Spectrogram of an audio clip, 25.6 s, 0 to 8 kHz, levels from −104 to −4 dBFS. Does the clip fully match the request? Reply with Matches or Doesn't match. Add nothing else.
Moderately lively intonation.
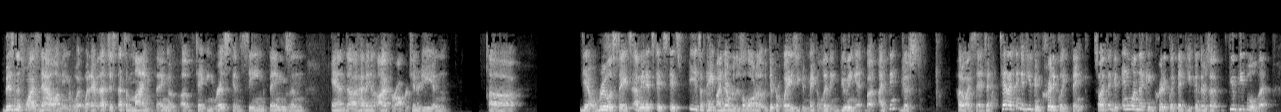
Matches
